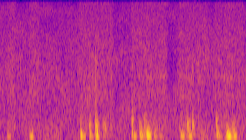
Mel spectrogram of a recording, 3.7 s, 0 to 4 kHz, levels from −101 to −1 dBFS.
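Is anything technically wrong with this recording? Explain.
Yes. In the pauses at 0.00–0.11, 0.23–0.44, 0.59–1.19, 1.70–1.97, 2.51–2.69 and 3.02–3.23 s, comfort noise replaces the background: a steady, featureless hiss about 2 to 4 dB quieter. This is likely from discontinuous transmission, with the receiver synthesising noise while the sender is silent.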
